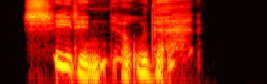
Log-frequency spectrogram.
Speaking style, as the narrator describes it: he croaks, and tears fill his eyes

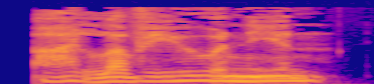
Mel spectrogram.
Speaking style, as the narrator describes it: he said, very softly

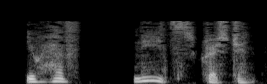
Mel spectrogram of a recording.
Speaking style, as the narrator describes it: she says, her voice softer, and I know she's trying to placate me

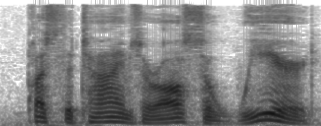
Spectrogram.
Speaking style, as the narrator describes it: he muttered

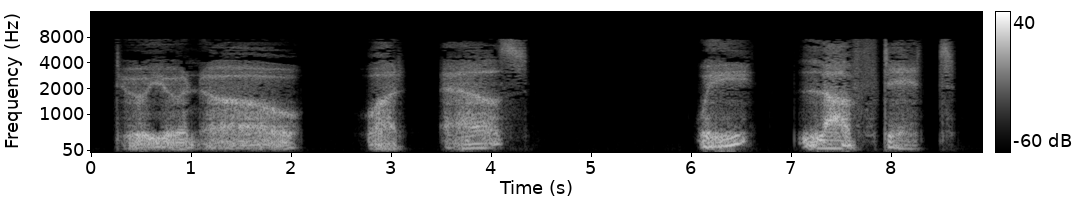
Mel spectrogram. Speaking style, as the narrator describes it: the corpse hissed, beginning to laugh, a wet, cackling laugh

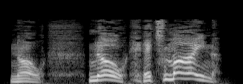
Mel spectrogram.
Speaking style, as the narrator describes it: Blint yelled

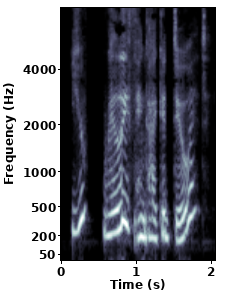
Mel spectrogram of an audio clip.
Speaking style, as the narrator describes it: She said, her voice trembling

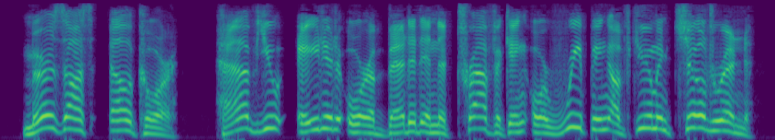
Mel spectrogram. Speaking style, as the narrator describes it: Jeb bellowed with every ounce of training and clarity he could muster

